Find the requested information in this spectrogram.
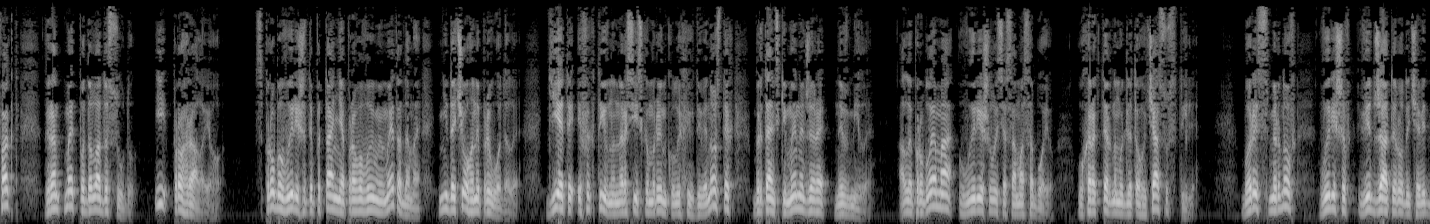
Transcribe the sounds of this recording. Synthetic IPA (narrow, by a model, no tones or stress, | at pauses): fɑkt̪ | ɣɾɐnt̪mɛt̪̚pɔd̪ɐlˠɑd̪ɔsud̪ʊ | ipɾɔɦɾɑ̰lˠɐ̰jɔ̰ɦɔ̰ | spɾɔbɪʋɪɾʲiʃɪt̪ɪpɪt̪ɑnʲːɐpɾɐʋɔʋɪmɪmɛt̪ɐd̪ɐmɪnʲid̪ɐt͡ʃɔɦɔnɛpɾɪʋɔd̪ɪ̰lˠɪ̰ | dʲijɐt̪ɪʔefekt̪ɪwnɔnɐɾɔsʲijsʲkɔmʊɾɪnkʊlˠɪxɪɣd̪eʋʲjɐnɔst̪ɪx | bɾɪt̪ɑnʲsʲkʲimɛnɐd͡ʒeɾɪnɛwmʲḭlˠɪ̰ | ɐ̰lˠɛpɾɔblˠɛmɐʋɪɾʲiʃɪlˠɐsʲɐsɐmɑsɐbɔ̰jʊ̰ | uxɐɾɐk̚t̪ɛrnɔmʊd̪lʲɐt̪ɔɦɔt͡ʃɑsʊst̪ɪ̰lʲḭ | bɔɾɪsːmʲirnɔw | ʋɪɾʲiʃɪwʋʲiʒɑt̪ɪɾɔd̪ɪt͡ʃɐʋʲid̪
